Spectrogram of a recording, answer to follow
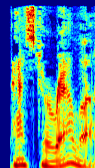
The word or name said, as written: pasteurella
